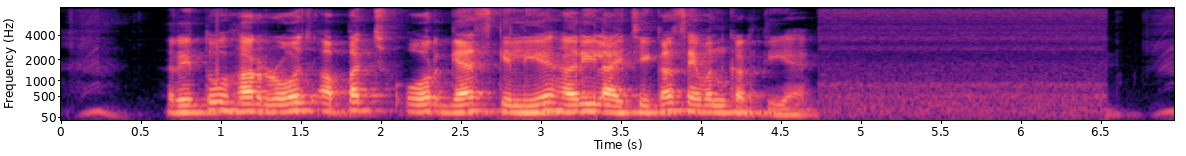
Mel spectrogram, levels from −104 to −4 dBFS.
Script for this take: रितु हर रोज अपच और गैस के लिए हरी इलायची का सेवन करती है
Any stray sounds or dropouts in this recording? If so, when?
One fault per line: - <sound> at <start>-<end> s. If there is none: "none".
none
